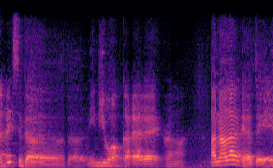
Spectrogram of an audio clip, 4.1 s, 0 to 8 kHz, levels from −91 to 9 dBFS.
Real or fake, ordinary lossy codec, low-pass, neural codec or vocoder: fake; none; 7.2 kHz; codec, 16 kHz, 0.5 kbps, X-Codec, HuBERT features, trained on general audio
